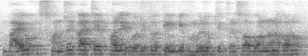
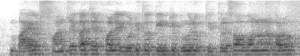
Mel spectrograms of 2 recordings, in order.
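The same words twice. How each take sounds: No difference in how they are said.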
